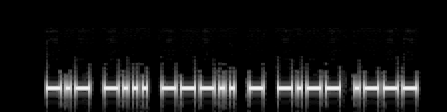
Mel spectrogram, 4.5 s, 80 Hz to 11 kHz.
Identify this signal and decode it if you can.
Morse code, heard as a keyed tone, about 25 wpm, 700 Hz. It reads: KB8TYJ
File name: LARK-FD-2022-Log-in-CW-25wpm-700-Hz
